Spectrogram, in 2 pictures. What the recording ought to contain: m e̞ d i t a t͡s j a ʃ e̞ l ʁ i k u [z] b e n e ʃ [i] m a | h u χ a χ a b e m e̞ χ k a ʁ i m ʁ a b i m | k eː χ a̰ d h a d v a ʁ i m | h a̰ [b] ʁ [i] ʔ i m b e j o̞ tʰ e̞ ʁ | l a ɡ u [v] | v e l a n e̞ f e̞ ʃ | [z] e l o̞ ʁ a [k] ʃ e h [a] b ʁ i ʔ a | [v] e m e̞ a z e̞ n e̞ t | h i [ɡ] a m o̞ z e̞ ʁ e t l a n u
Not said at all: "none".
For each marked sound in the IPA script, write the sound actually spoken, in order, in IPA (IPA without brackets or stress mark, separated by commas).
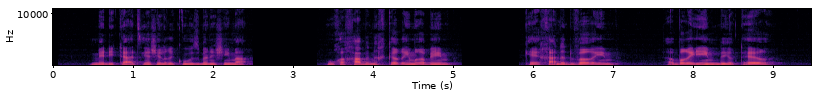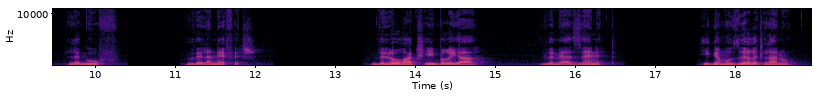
z, i, b, i, f, v, k, i, v, ɡ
